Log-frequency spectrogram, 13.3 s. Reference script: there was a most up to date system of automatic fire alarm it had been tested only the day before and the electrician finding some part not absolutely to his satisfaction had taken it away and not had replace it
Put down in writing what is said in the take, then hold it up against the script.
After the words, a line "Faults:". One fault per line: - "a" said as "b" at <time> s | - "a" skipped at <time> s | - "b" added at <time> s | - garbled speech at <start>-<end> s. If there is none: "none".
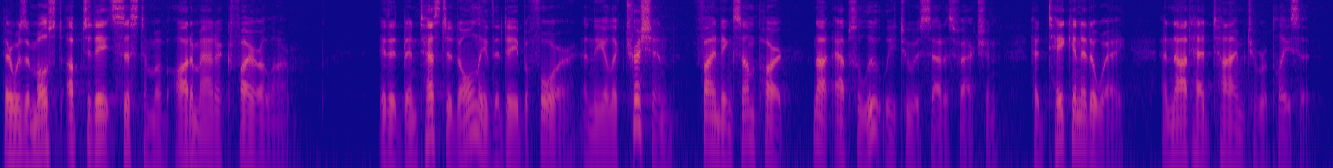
there was a most up to date system of automatic fire alarm it had been tested only the day before and the electrician finding some part not absolutely to his satisfaction had taken it away and not had time to replace it
Faults:
- "time to" added at 12.1 s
